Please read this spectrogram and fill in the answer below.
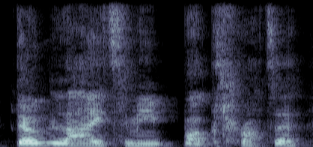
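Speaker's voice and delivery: loud, harsh bark with "Bogtrotter" snapped out. A narrator's reading. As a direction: snap the name like a whip. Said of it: "barked the Trunchbull".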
